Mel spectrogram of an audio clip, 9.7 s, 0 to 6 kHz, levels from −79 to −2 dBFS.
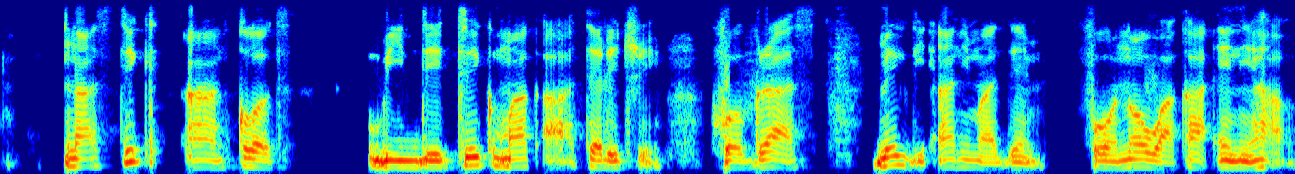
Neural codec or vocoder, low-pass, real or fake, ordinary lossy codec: vocoder, 24 kHz, 100 mel bands, Vocos; 5.4 kHz; fake; Opus, 32 kbps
